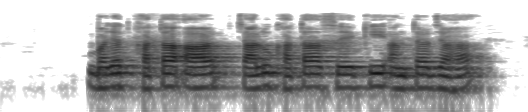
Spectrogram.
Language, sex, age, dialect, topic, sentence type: Magahi, male, 25-30, Northeastern/Surjapuri, banking, question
